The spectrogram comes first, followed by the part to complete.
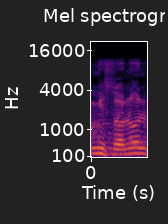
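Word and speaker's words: مِحْصَن: Wa ma mihsanun fa bi kasri mimi wa fathis sadi. Adapun mihsan ayahnya Uqasyah itu bacanya adalah mim dibaca kasrah, shadnya dibaca fathah.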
